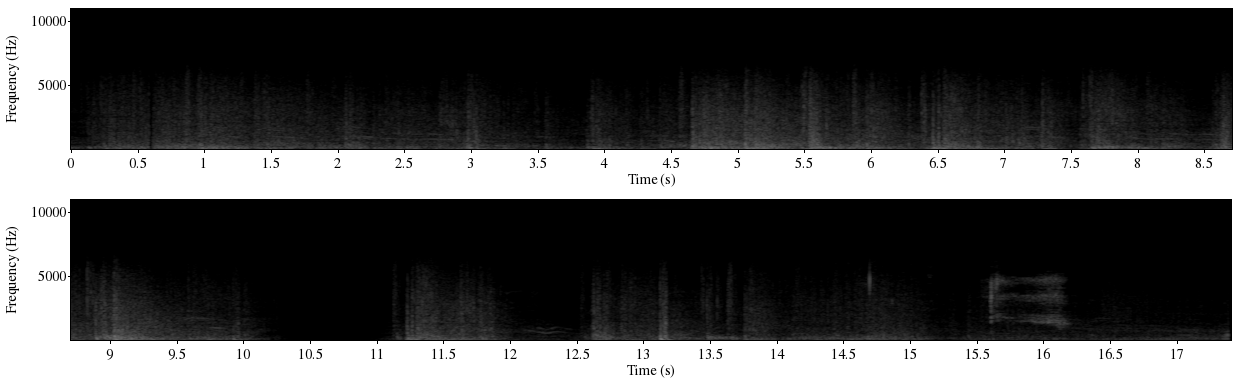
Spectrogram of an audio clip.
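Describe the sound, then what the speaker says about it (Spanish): Artillery cannons fire in a massed Empire: Total War battle, a dense, sustained barrage of booms and volleys with one short gap of silence before the firing resumes. "La clave ha sido poner la artillería en este hueco y que disparara."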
